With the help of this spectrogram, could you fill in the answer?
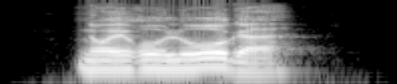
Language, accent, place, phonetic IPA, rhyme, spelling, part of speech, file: German, Germany, Berlin, [nɔɪ̯ʁoˈloːɡə], -oːɡə, Neurologe, noun, De-Neurologe.ogg
- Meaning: neurologist (male or of unspecified gender)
